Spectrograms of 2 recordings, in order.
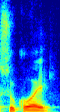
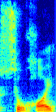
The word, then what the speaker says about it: Sukhoi: o o Su-27, né, o Sukhoi, ou Sukhoi, como se fala, 27, ah, tinha o o Eurofighter, na época, que é um outro avião da Europa ali também.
